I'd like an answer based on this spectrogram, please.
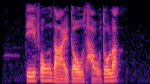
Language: Cantonese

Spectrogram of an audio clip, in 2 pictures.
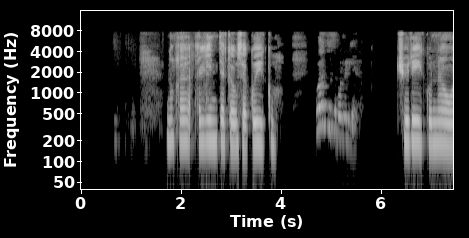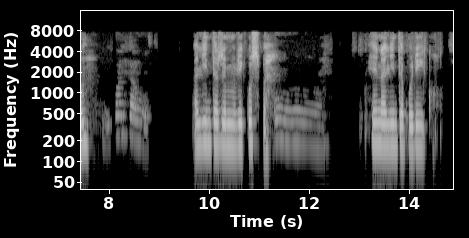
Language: Puno Quechua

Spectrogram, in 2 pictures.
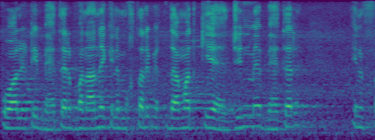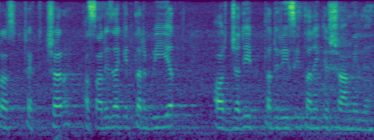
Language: Urdu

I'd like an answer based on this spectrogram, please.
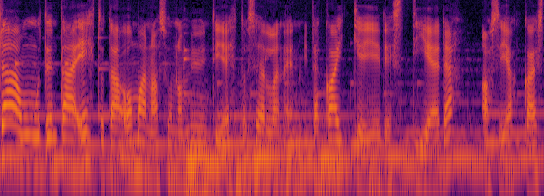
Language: Finnish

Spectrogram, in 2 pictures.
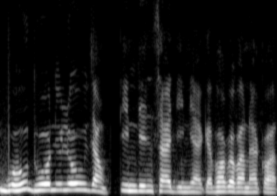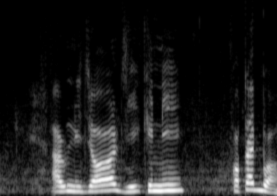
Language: Assamese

